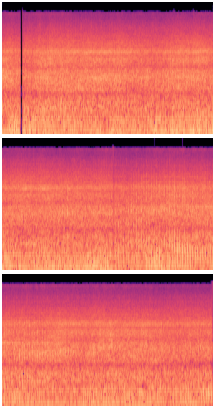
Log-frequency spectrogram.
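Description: A helicopter's rotor thumps loudly and steadily as the helicopter hovers nearby.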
